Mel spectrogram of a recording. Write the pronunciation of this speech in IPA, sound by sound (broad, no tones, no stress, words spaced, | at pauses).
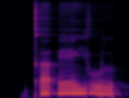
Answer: kʼɐʔeː jul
